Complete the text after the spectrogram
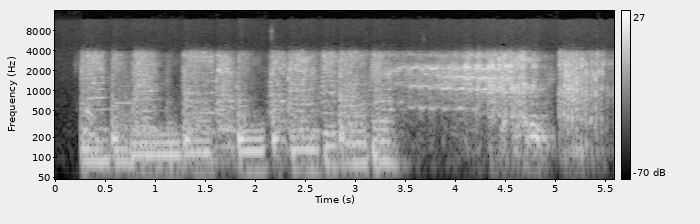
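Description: A horse whinnies loudly, a long shaky neigh that breaks into quick trembling pulses before trailing off into a breathy, fading call. No voices are heard.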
